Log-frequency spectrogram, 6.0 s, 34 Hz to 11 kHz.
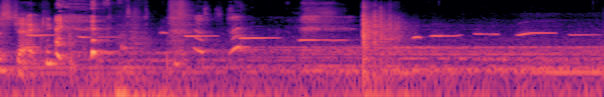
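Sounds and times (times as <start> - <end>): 
speech: 0.0 - 1.0
laughter: 0.6 - 2.6
person whistling a short wandering melody: 1.6 - 6.0.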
